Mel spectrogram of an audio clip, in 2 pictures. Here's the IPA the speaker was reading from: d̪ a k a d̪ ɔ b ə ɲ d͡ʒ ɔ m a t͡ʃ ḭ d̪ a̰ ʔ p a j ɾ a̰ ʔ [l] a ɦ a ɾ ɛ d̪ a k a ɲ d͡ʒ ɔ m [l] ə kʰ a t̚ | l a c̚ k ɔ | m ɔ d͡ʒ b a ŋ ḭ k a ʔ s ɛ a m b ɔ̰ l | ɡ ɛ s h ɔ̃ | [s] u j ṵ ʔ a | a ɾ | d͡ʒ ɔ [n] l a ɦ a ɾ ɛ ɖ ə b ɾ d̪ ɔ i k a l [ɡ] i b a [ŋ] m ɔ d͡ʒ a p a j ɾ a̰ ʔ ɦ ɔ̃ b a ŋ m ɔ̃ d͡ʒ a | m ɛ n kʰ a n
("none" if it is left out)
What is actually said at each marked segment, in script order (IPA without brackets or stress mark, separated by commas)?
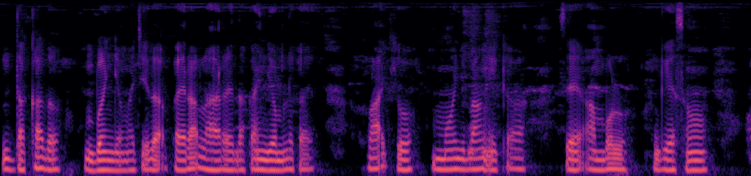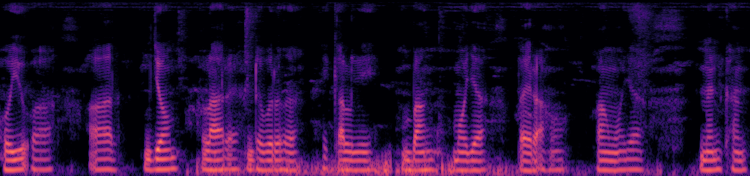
l, l, h, m, ɡ, ŋ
